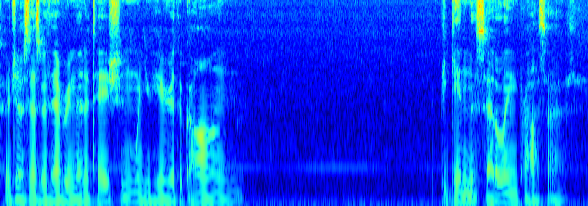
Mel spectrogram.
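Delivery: calm, unhurried meditation guide with long pauses; guided meditation. Acted. Teacher guiding listeners into settling the mind, calm meditation voice. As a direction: ease them into stillness, one phrase at a time.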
